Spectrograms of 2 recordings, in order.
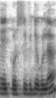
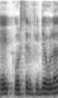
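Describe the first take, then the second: No difference in how they are said.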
